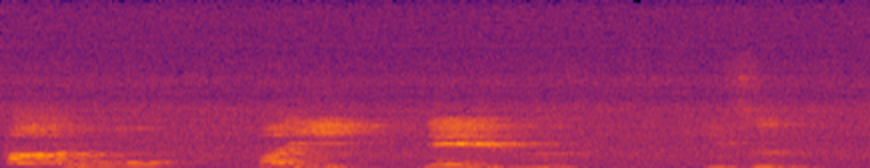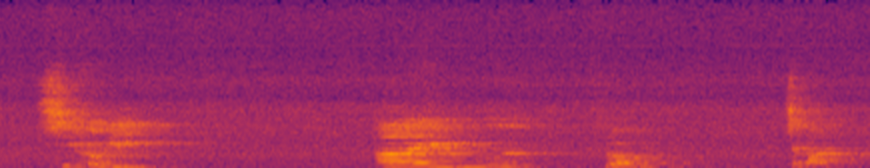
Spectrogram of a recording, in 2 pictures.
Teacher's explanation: It's a little bit difficult to understand what she's saying. The accent is not so good. It's very slow and very flat. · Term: Japanese style pronunciation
